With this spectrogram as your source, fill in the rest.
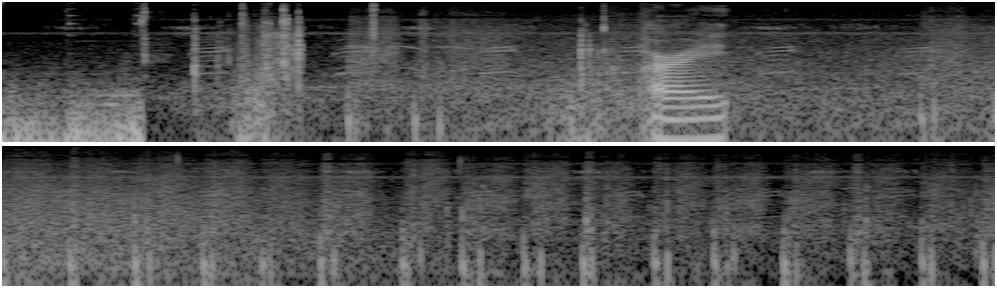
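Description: Footsteps crunch steadily on icy ground.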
